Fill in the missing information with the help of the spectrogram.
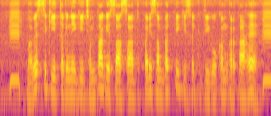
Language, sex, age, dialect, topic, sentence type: Hindi, male, 25-30, Kanauji Braj Bhasha, banking, statement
